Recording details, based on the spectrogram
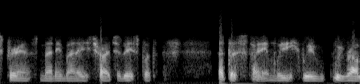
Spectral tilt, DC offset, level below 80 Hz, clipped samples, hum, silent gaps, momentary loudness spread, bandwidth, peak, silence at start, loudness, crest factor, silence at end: -7 dB/octave; under 0.1%; -64 dBFS; under 0.1%; none; none; 11 LU; 7.4 kHz; -6 dBFS; 0 s; -23 LUFS; 16 dB; 0 s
